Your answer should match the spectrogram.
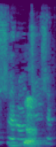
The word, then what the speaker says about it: Schrödinger: corrijo, porque eu falo eu falo do jeito que eu leio, que eu imagino. Eu falo Schrödinger porque é como ficou conhecido, né? Quando se fala, ficou conhecido essa pronúncia do gato de Schrödinger.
